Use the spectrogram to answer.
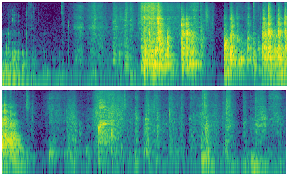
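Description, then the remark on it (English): Heavy wooden scraping and clunking as the first wooden desk top plate is shifted and lifted off a desk, with loud bursts in the middle and softer knocks and rustles on either side. “So now the first plate is off, and also these IKEA drawers are actually pretty heavy.”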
